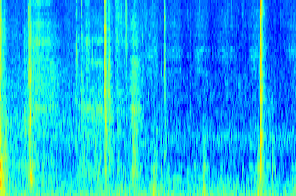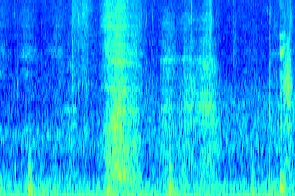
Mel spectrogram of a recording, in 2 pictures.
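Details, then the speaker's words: Steering wheel rocked after tightening a worn steering rack (knocks on rough dirt roads, play at centre); only faint soft clicks and cabin hum, no knock or play at the wheel. "на руле у нас ничего не стучит не люфтит в общем вот такая вот небольшая подтяжка"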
